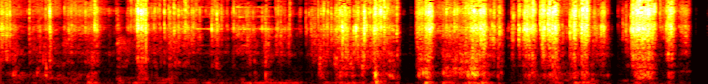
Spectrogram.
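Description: Clear polythene wrapping crinkling in irregular bursts, with short gaps, as hands handle it and pull it from the car bumper guard strips.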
